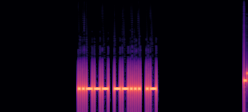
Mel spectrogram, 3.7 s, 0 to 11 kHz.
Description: Morse code, heard as a keyed tone, about 40 wpm, 700 Hz. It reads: 27A
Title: Common Cut Numbers - 3-Digit 40wpm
